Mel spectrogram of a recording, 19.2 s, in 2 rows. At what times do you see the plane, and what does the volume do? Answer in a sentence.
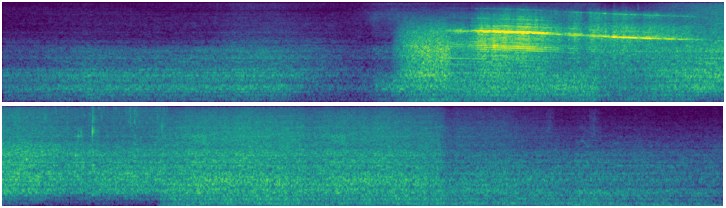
The plane can be heard from 5.2 to 9.4 s, getting louder then quieter.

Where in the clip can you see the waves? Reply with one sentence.
You can hear the waves from 0.0 to 19.1 s.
